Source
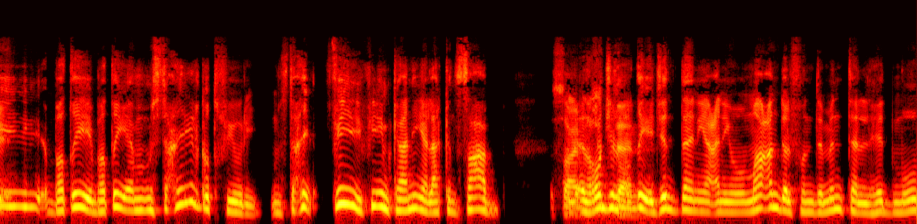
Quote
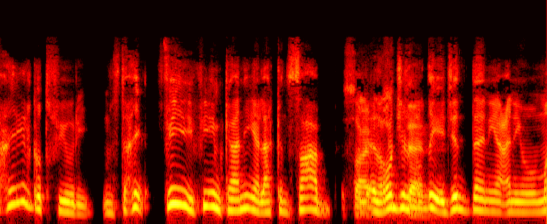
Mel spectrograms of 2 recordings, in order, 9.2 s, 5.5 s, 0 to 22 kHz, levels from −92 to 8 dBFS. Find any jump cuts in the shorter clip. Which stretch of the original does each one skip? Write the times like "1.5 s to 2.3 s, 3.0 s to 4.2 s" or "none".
5.0 s to 5.5 s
